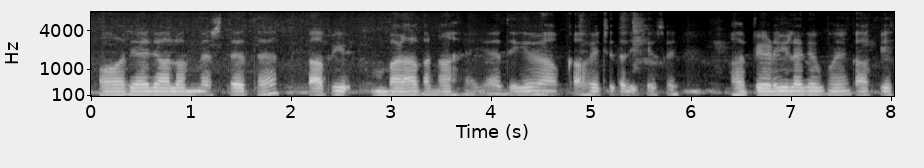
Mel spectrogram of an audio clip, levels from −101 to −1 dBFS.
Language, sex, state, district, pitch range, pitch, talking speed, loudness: Hindi, male, Uttar Pradesh, Jalaun, 115-120 Hz, 115 Hz, 180 wpm, -27 LUFS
